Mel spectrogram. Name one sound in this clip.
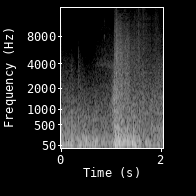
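A large explosion booms loudly.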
